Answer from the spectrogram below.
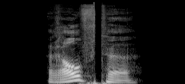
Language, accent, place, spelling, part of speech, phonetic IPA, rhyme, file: German, Germany, Berlin, raufte, verb, [ˈʁaʊ̯ftə], -aʊ̯ftə, De-raufte.ogg
- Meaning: inflection of raufen: 1. first/third-person singular preterite 2. first/third-person singular subjunctive II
